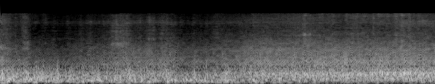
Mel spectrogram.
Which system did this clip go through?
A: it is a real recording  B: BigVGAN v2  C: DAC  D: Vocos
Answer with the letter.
D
